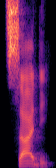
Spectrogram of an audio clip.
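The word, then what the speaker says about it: צ: And the letter Tzadi pronounces like a TS in English. The sound Tsa, Tsa. You think about TS, that's the sound that it would make in English, like the letter Tsa.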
